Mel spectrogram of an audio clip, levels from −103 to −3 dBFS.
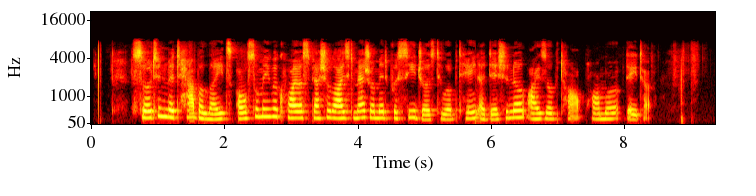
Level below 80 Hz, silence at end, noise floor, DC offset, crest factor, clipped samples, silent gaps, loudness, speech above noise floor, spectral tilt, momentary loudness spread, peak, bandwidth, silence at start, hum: -72 dBFS; 0.3 s; -53 dBFS; under 0.1%; 26 dB; under 0.1%; none; -28 LUFS; 26 dB; -4 dB/octave; 10 LU; -4 dBFS; 8.2 kHz; 0.35 s; none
